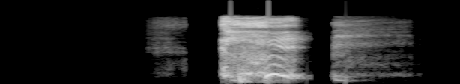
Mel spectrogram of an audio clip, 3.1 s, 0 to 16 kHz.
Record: {"cough_length": "3.1 s", "cough_amplitude": 28051, "cough_signal_mean_std_ratio": 0.35, "survey_phase": "beta (2021-08-13 to 2022-03-07)", "age": "45-64", "gender": "Female", "wearing_mask": "No", "symptom_change_to_sense_of_smell_or_taste": true, "symptom_onset": "5 days", "smoker_status": "Ex-smoker", "respiratory_condition_asthma": false, "respiratory_condition_other": false, "recruitment_source": "Test and Trace", "submission_delay": "2 days", "covid_test_result": "Positive", "covid_test_method": "RT-qPCR", "covid_ct_value": 21.4, "covid_ct_gene": "ORF1ab gene", "covid_ct_mean": 22.0, "covid_viral_load": "62000 copies/ml", "covid_viral_load_category": "Low viral load (10K-1M copies/ml)"}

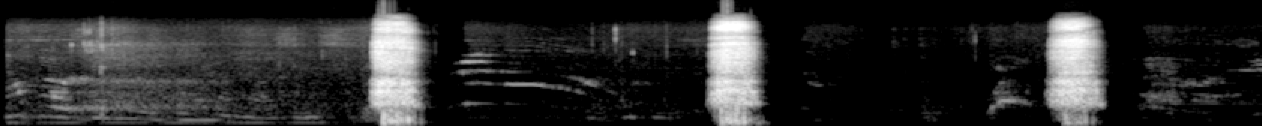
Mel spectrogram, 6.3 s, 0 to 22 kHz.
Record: {"exhalation_length": "6.3 s", "exhalation_amplitude": 29437, "exhalation_signal_mean_std_ratio": 0.26, "survey_phase": "beta (2021-08-13 to 2022-03-07)", "age": "18-44", "gender": "Female", "wearing_mask": "No", "symptom_cough_any": true, "symptom_runny_or_blocked_nose": true, "symptom_diarrhoea": true, "symptom_fatigue": true, "symptom_change_to_sense_of_smell_or_taste": true, "symptom_onset": "4 days", "smoker_status": "Never smoked", "respiratory_condition_asthma": false, "respiratory_condition_other": false, "recruitment_source": "Test and Trace", "submission_delay": "2 days", "covid_test_result": "Positive", "covid_test_method": "RT-qPCR", "covid_ct_value": 17.3, "covid_ct_gene": "ORF1ab gene", "covid_ct_mean": 17.6, "covid_viral_load": "1600000 copies/ml", "covid_viral_load_category": "High viral load (>1M copies/ml)"}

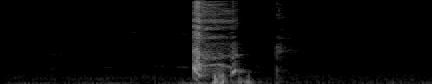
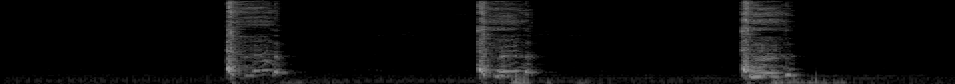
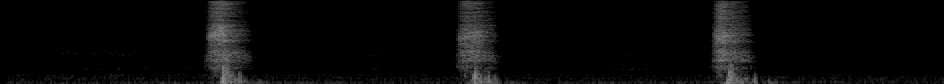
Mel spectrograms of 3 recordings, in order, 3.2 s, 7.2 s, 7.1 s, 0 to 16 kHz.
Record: {"cough_length": "3.2 s", "cough_amplitude": 4395, "cough_signal_mean_std_ratio": 0.22, "three_cough_length": "7.2 s", "three_cough_amplitude": 4819, "three_cough_signal_mean_std_ratio": 0.28, "exhalation_length": "7.1 s", "exhalation_amplitude": 3025, "exhalation_signal_mean_std_ratio": 0.25, "survey_phase": "beta (2021-08-13 to 2022-03-07)", "age": "45-64", "gender": "Female", "wearing_mask": "No", "symptom_none": true, "symptom_onset": "12 days", "smoker_status": "Ex-smoker", "respiratory_condition_asthma": true, "respiratory_condition_other": false, "recruitment_source": "REACT", "submission_delay": "2 days", "covid_test_result": "Negative", "covid_test_method": "RT-qPCR"}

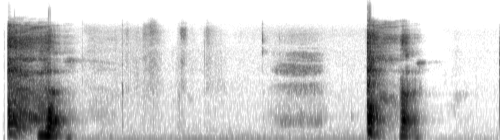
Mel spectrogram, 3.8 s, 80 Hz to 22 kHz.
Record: {"cough_length": "3.8 s", "cough_amplitude": 32768, "cough_signal_mean_std_ratio": 0.28, "survey_phase": "beta (2021-08-13 to 2022-03-07)", "age": "65+", "gender": "Female", "wearing_mask": "No", "symptom_none": true, "smoker_status": "Never smoked", "respiratory_condition_asthma": false, "respiratory_condition_other": false, "recruitment_source": "REACT", "submission_delay": "2 days", "covid_test_result": "Negative", "covid_test_method": "RT-qPCR", "influenza_a_test_result": "Negative", "influenza_b_test_result": "Negative"}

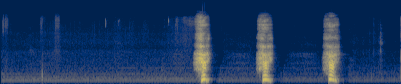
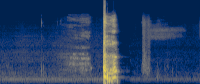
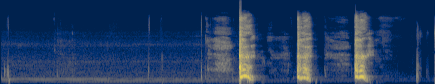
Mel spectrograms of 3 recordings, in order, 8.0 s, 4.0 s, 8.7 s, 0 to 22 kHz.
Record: {"exhalation_length": "8.0 s", "exhalation_amplitude": 31146, "exhalation_signal_mean_std_ratio": 0.22, "cough_length": "4.0 s", "cough_amplitude": 32768, "cough_signal_mean_std_ratio": 0.19, "three_cough_length": "8.7 s", "three_cough_amplitude": 32768, "three_cough_signal_mean_std_ratio": 0.22, "survey_phase": "alpha (2021-03-01 to 2021-08-12)", "age": "45-64", "gender": "Male", "wearing_mask": "No", "symptom_none": true, "smoker_status": "Never smoked", "respiratory_condition_asthma": false, "respiratory_condition_other": false, "recruitment_source": "REACT", "submission_delay": "2 days", "covid_test_result": "Negative", "covid_test_method": "RT-qPCR"}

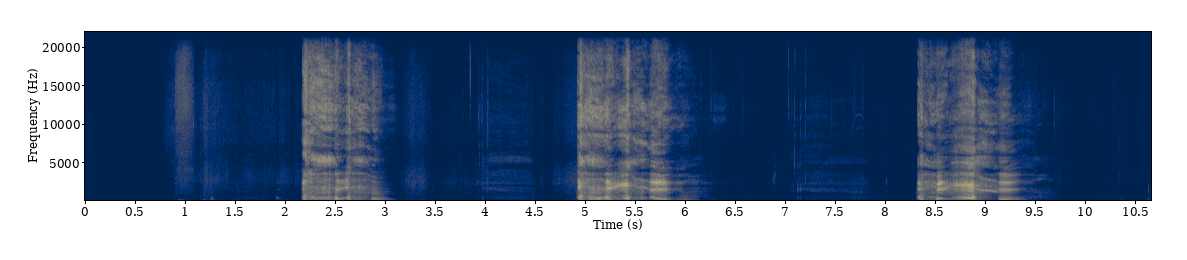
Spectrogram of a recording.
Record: {"three_cough_length": "10.7 s", "three_cough_amplitude": 32767, "three_cough_signal_mean_std_ratio": 0.34, "survey_phase": "beta (2021-08-13 to 2022-03-07)", "age": "45-64", "gender": "Male", "wearing_mask": "No", "symptom_cough_any": true, "symptom_shortness_of_breath": true, "symptom_fatigue": true, "symptom_fever_high_temperature": true, "symptom_headache": true, "symptom_change_to_sense_of_smell_or_taste": true, "symptom_onset": "3 days", "smoker_status": "Never smoked", "respiratory_condition_asthma": true, "respiratory_condition_other": false, "recruitment_source": "Test and Trace", "submission_delay": "1 day", "covid_test_result": "Positive", "covid_test_method": "RT-qPCR", "covid_ct_value": 18.0, "covid_ct_gene": "ORF1ab gene"}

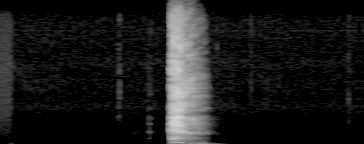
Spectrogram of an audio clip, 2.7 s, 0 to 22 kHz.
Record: {"cough_length": "2.7 s", "cough_amplitude": 14819, "cough_signal_mean_std_ratio": 0.19, "survey_phase": "beta (2021-08-13 to 2022-03-07)", "age": "18-44", "gender": "Female", "wearing_mask": "No", "symptom_sore_throat": true, "symptom_onset": "2 days", "smoker_status": "Never smoked", "respiratory_condition_asthma": false, "respiratory_condition_other": false, "recruitment_source": "Test and Trace", "submission_delay": "1 day", "covid_test_result": "Positive", "covid_test_method": "RT-qPCR", "covid_ct_value": 25.5, "covid_ct_gene": "ORF1ab gene", "covid_ct_mean": 28.8, "covid_viral_load": "360 copies/ml", "covid_viral_load_category": "Minimal viral load (< 10K copies/ml)"}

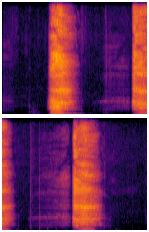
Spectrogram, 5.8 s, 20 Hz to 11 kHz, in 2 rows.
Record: {"exhalation_length": "5.8 s", "exhalation_amplitude": 10011, "exhalation_signal_mean_std_ratio": 0.38, "survey_phase": "beta (2021-08-13 to 2022-03-07)", "age": "45-64", "gender": "Male", "wearing_mask": "No", "symptom_cough_any": true, "symptom_runny_or_blocked_nose": true, "symptom_abdominal_pain": true, "symptom_fatigue": true, "symptom_headache": true, "symptom_change_to_sense_of_smell_or_taste": true, "symptom_loss_of_taste": true, "symptom_onset": "4 days", "smoker_status": "Ex-smoker", "respiratory_condition_asthma": false, "respiratory_condition_other": true, "recruitment_source": "Test and Trace", "submission_delay": "1 day", "covid_test_result": "Positive", "covid_test_method": "RT-qPCR", "covid_ct_value": 14.8, "covid_ct_gene": "ORF1ab gene", "covid_ct_mean": 15.3, "covid_viral_load": "9700000 copies/ml", "covid_viral_load_category": "High viral load (>1M copies/ml)"}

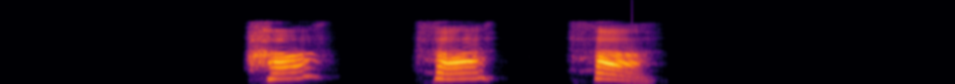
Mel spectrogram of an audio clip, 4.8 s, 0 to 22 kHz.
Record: {"exhalation_length": "4.8 s", "exhalation_amplitude": 26823, "exhalation_signal_mean_std_ratio": 0.33, "survey_phase": "beta (2021-08-13 to 2022-03-07)", "age": "65+", "gender": "Female", "wearing_mask": "No", "symptom_headache": true, "smoker_status": "Never smoked", "respiratory_condition_asthma": false, "respiratory_condition_other": false, "recruitment_source": "REACT", "submission_delay": "1 day", "covid_test_result": "Negative", "covid_test_method": "RT-qPCR", "influenza_a_test_result": "Negative", "influenza_b_test_result": "Negative"}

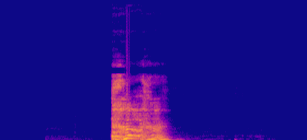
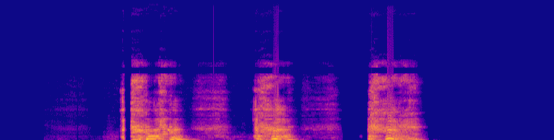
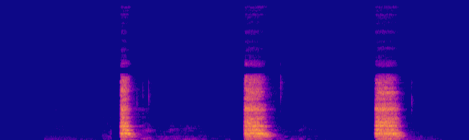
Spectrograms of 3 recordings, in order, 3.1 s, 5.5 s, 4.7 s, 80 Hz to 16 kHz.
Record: {"cough_length": "3.1 s", "cough_amplitude": 32768, "cough_signal_mean_std_ratio": 0.35, "three_cough_length": "5.5 s", "three_cough_amplitude": 32768, "three_cough_signal_mean_std_ratio": 0.43, "exhalation_length": "4.7 s", "exhalation_amplitude": 32215, "exhalation_signal_mean_std_ratio": 0.3, "survey_phase": "beta (2021-08-13 to 2022-03-07)", "age": "18-44", "gender": "Male", "wearing_mask": "No", "symptom_none": true, "smoker_status": "Current smoker (11 or more cigarettes per day)", "respiratory_condition_asthma": false, "respiratory_condition_other": false, "recruitment_source": "REACT", "submission_delay": "6 days", "covid_test_result": "Negative", "covid_test_method": "RT-qPCR", "influenza_a_test_result": "Negative", "influenza_b_test_result": "Negative"}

